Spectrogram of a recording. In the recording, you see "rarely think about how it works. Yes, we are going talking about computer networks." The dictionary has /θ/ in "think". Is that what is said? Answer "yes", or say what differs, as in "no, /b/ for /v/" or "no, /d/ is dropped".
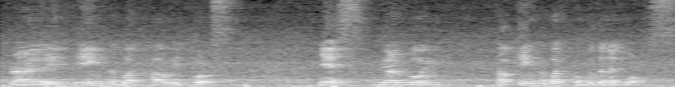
no, /t/ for /θ/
